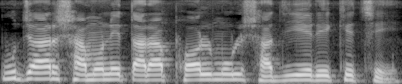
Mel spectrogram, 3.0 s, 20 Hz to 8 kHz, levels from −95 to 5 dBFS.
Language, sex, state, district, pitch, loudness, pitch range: Bengali, female, West Bengal, Alipurduar, 180 Hz, -14 LUFS, 175-190 Hz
